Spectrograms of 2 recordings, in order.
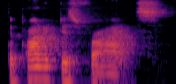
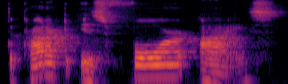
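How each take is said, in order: First: The word "for" is reduced and weak. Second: The word "for" is stressed and clear.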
